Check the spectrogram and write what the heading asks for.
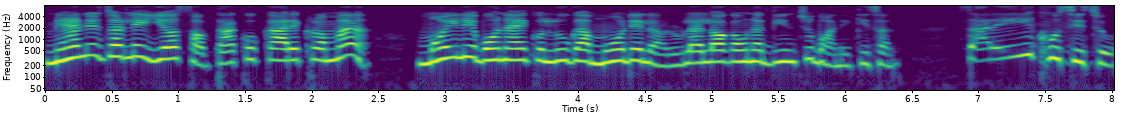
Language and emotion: Nepali, happy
